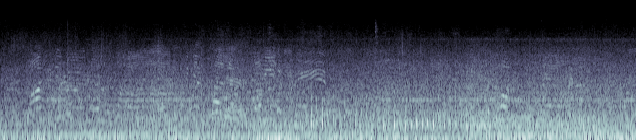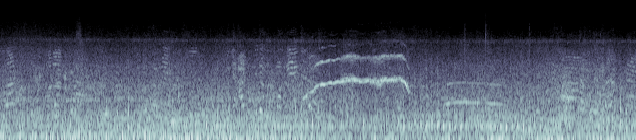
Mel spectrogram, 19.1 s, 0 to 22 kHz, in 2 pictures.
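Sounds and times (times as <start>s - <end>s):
helicopter rotor beat: 0.0s - 19.0s
helicopter turbine noise: 0.0s - 19.0s.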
